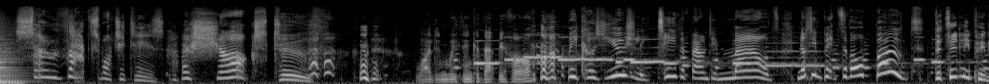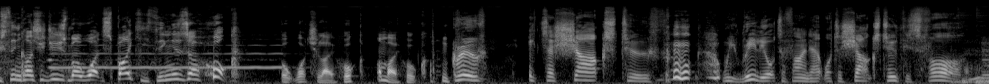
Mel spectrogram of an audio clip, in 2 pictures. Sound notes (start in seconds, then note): 3.0 Tula and Iver laugh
